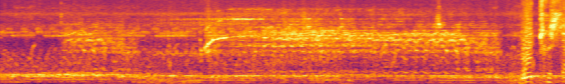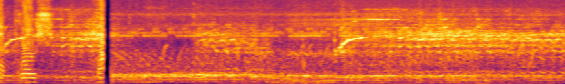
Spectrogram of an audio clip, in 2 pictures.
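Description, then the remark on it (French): A horse rears and whinnies loudly as something rises up in front of it, a shrill rising neigh with a burst of commotion around five seconds in, while a man narrates over a steady background bed. “Tout à coup, dresse devant sa monture, ce qui fait renverser de port son cheval.”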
